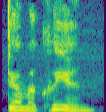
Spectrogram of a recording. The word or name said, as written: damoclean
